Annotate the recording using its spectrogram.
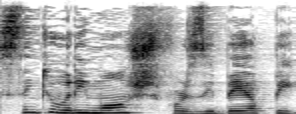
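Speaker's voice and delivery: put-on English spoken loud in a Cuban accent. Quoting Che Guevara to a Kennedy administration advisor, do Che Guevara in a Cuban accent. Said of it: "that's a Cuban accent".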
